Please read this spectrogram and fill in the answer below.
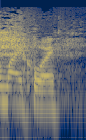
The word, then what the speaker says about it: myCOI: First off, for those not familiar with your company's name, it's pronounced myCOI and not myCOI. You're not involved with big fancy goldfish, correct? – I love it. Yep, you're correct. No myCOI.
